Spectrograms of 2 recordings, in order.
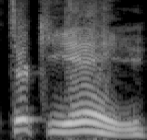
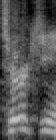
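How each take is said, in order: First: It is said as Türkiye, with three syllables. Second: It is said as the English Turkey. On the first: This is the new name. "It's T U R K I Y E" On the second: This is the old name. "is not Turkey anymore"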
